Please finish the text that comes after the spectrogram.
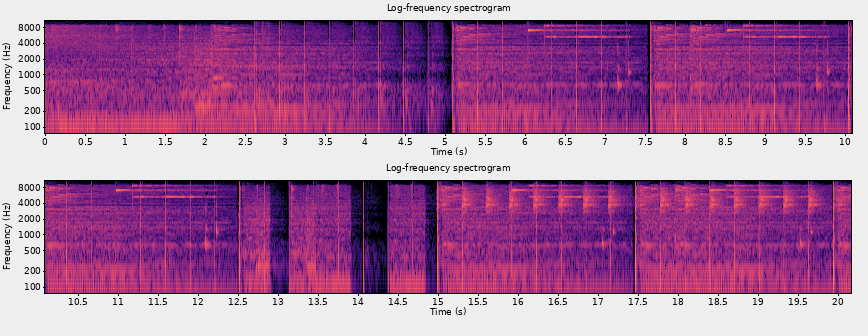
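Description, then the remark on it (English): A slowed-down TED theme song plays on its own, loud and thick with sustained, drawn-out tones in long phrases, cutting out briefly a couple of times near the end before resuming. “I'm going to slow it down because things sound cooler when they're slower.”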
